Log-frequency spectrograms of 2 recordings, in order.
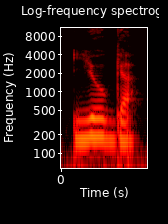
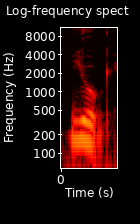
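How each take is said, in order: First: The word ends with an added 'a' vowel. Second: The word ends on the consonant, no vowel. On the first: This is the form that spread through a regional accent. The speaker calls it wrong. "c'est même pas yoga" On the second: This is the original form of the word. The speaker calls it right. "c'est yog"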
